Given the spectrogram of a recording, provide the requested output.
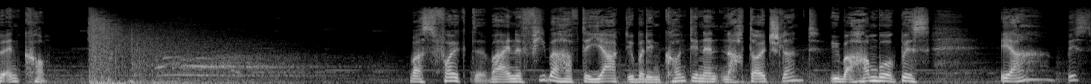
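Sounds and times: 
speech: 0:00.0 - 0:00.6, 0:04.1 - 0:10.8
revolver gunshot with tail: 0:00.9 - 0:01.6.

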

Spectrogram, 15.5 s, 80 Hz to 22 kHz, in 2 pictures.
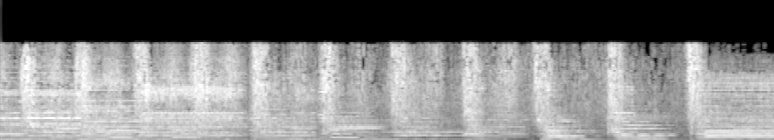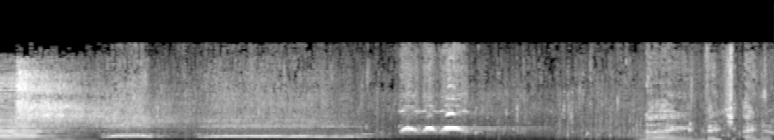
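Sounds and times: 
long bright steam whistle tones: 0:00.0 - 0:12.4
heavy rain: 0:00.0 - 0:15.4.

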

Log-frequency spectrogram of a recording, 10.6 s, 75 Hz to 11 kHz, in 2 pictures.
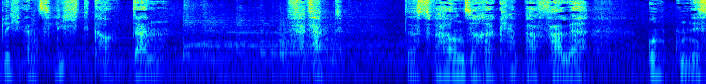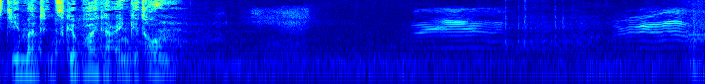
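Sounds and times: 
speech: 0:00.0 - 0:06.8
bristling cats yowling and wailing: 0:08.4 - 0:09.3, 0:09.9 - 0:10.5.

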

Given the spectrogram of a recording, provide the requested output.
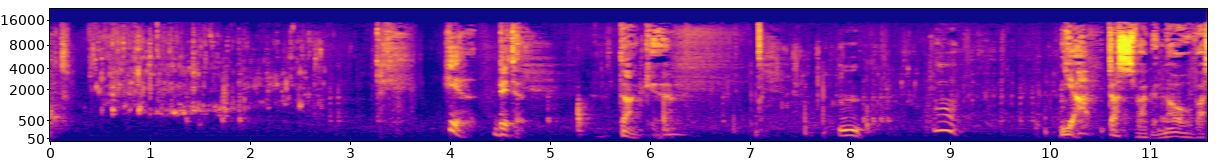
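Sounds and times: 
sherry pouring into a glass: 0:00.3 - 0:03.3, 0:07.3 - 0:10.7
speech: 0:04.0 - 0:04.9, 0:05.7 - 0:06.4, 0:07.9 - 0:09.2, 0:10.2 - 0:11.5.

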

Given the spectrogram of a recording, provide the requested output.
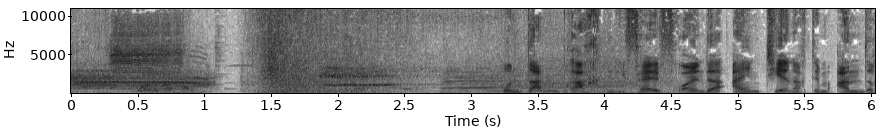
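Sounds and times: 
sheep bleating on a farm: 0:00.0 - 0:01.2, 0:02.3 - 0:03.8
speech: 0:03.2 - 0:06.0.

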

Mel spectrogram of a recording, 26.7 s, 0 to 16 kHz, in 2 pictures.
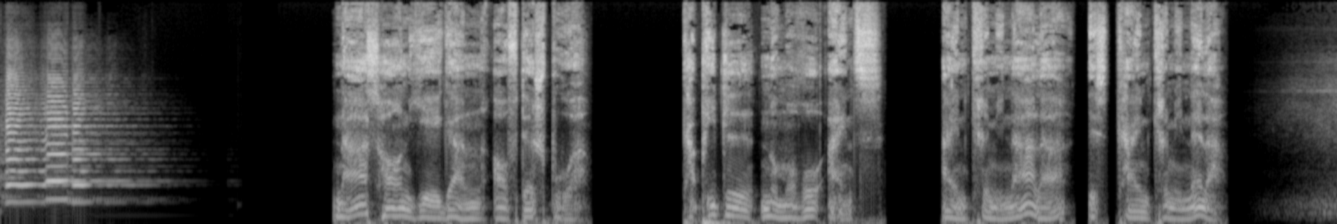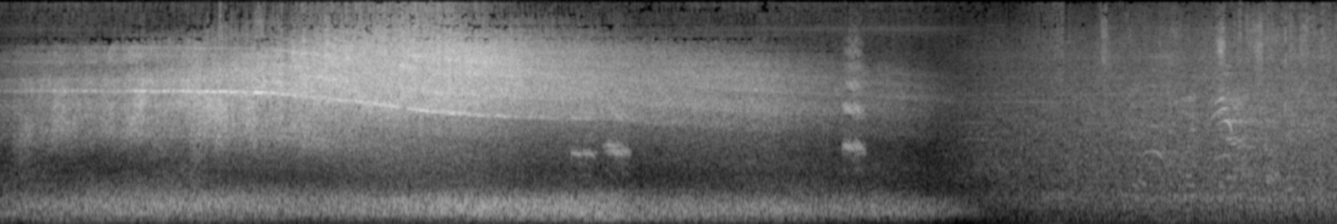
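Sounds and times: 
speech: 0:03.4 - 0:05.9, 0:06.9 - 0:12.3
Lufthansa jumbo jet landing at Johannesburg: 0:12.9 - 0:26.7.

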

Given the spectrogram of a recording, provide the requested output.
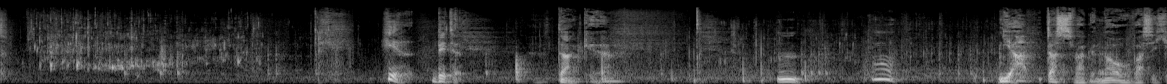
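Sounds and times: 
sherry being poured into a glass: 0:00.0 - 0:03.6, 0:07.0 - 0:10.5
speech: 0:03.9 - 0:04.8, 0:05.6 - 0:06.4, 0:07.8 - 0:09.1, 0:10.0 - 0:11.6.

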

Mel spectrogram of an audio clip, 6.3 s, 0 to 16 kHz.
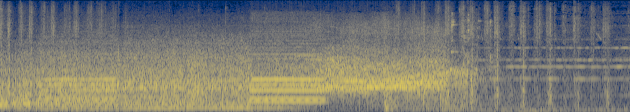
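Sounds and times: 
clatter of street sounds: 0:00.0 - 0:06.2
dense traffic noise: 0:00.0 - 0:06.2
loud sustained bus horn blaring: 0:00.3 - 0:04.7.

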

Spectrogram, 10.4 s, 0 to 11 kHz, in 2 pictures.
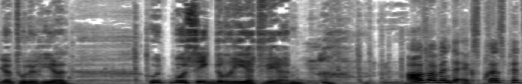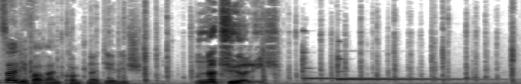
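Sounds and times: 
speech: 0:00.0 - 0:08.1
rapid keyboard typing: 0:00.0 - 0:10.4
doorbell chiming: 0:08.2 - 0:10.2.

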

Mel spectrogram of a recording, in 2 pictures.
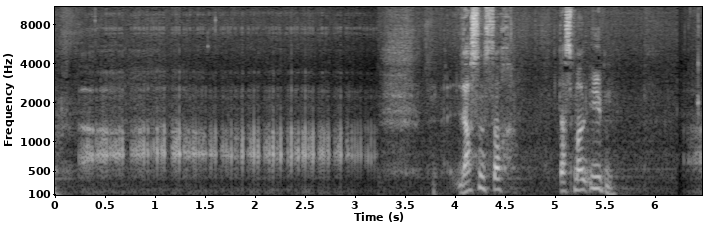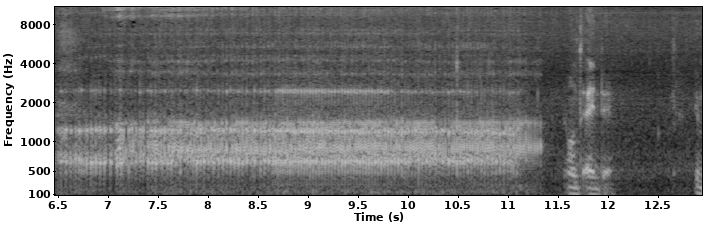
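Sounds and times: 
voice making a growl in a vocal fold flutter exercise: 0:00.0 - 0:03.3, 0:06.3 - 0:11.4
speech: 0:04.0 - 0:05.7, 0:11.8 - 0:12.2.

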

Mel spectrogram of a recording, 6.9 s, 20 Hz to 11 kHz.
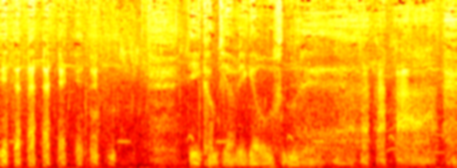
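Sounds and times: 
laughter: 0:00.0 - 0:02.7, 0:04.6 - 0:06.8
speech: 0:00.0 - 0:05.6
wolf growling: 0:04.3 - 0:06.8.

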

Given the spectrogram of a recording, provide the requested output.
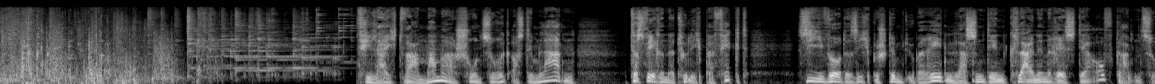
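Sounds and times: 
loud clattering crash of objects tumbling and clanging: 0:00.0 - 0:03.6
ringing metallic and glassy tones: 0:01.9 - 0:03.7
speech: 0:03.6 - 0:11.5.

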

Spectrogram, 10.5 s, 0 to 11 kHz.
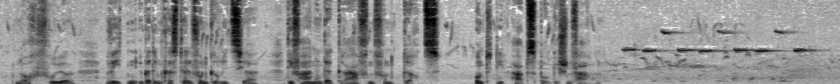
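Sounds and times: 
steady outdoor hiss: 0:00.0 - 0:02.4
speech: 0:00.2 - 0:07.6
thin high bird-like tones: 0:05.5 - 0:10.4
distant dog barking: 0:07.4 - 0:10.3.

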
